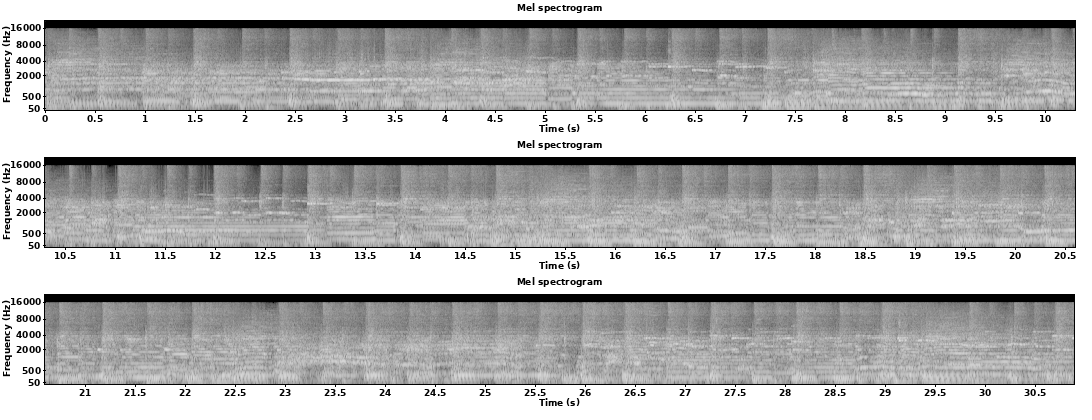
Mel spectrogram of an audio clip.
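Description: Live blues-rock band playing, with a harmonica played through the vocal microphone over electric guitar, bass guitar, drums and keyboards.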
